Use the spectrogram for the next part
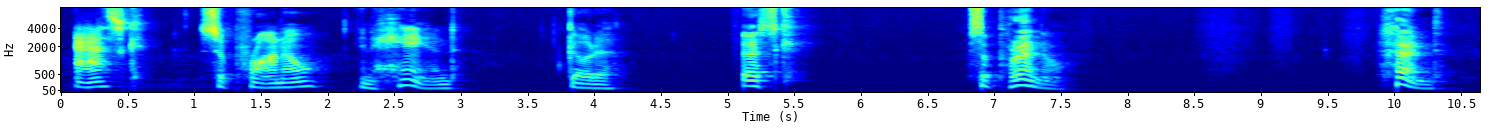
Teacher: The short A goes to the E sound.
